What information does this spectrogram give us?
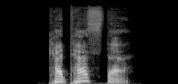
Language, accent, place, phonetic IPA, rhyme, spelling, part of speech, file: German, Germany, Berlin, [kaˈtastɐ], -astɐ, Kataster, noun, De-Kataster.ogg
- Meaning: cadastre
